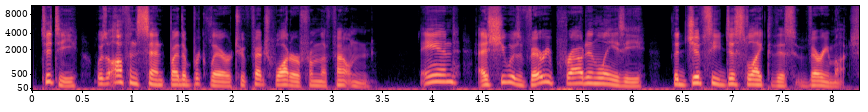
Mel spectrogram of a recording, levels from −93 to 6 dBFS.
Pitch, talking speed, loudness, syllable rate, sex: 155 Hz, 195 wpm, -19 LUFS, 5.3 syllables/s, male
